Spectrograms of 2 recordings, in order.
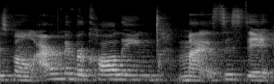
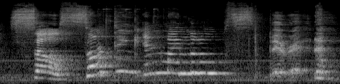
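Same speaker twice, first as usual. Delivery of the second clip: high slow aside. Acted. High drawn-out inner voice.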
